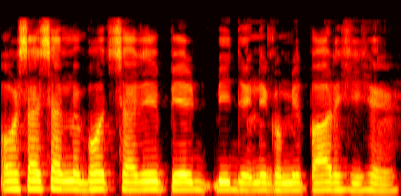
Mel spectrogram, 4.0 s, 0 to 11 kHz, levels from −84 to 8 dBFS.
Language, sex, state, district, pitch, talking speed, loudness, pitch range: Hindi, male, Arunachal Pradesh, Lower Dibang Valley, 125 Hz, 210 wpm, -14 LUFS, 120-135 Hz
